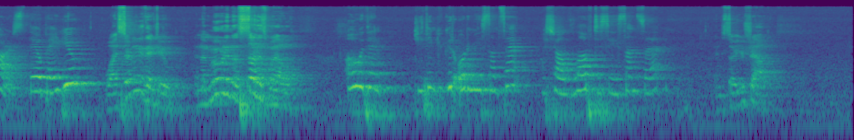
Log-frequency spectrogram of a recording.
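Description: A man speaks with expression in a theatrical voice.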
